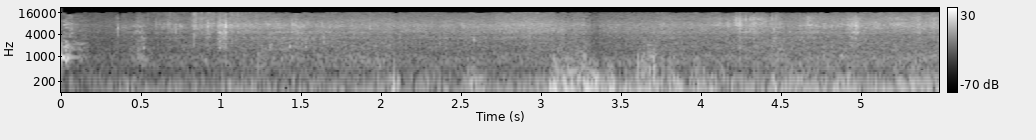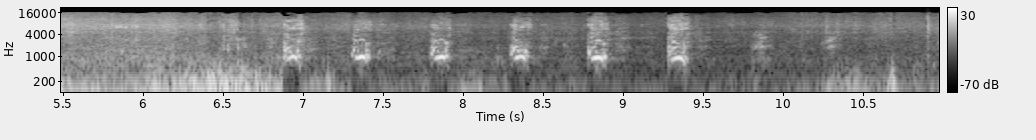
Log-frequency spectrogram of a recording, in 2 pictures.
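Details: Jack Russell Terrier Luna at play on the beach and canoe along Sardinia's Coghinas river: about seven seconds of wind and water rumble, then six crisp, high barks in a quick run, roughly one every half second.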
